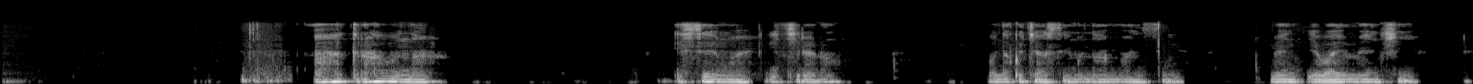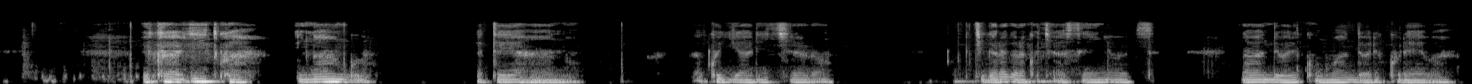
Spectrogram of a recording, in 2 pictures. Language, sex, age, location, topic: Kinyarwanda, male, 25-35, Nyagatare, government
